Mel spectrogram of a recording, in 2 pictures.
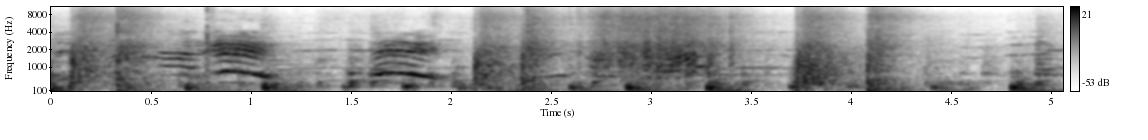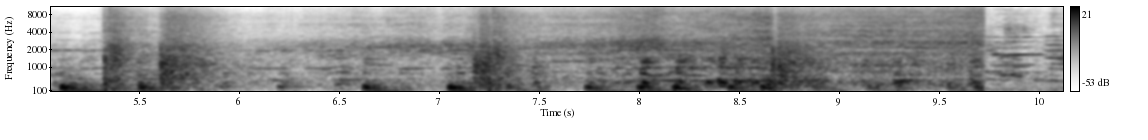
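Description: Festival procession music with drumming and crowd voices, with sharp bangs and a dense crackling hiss from firecrackers going off in the street. It all cuts off suddenly just before the end.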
